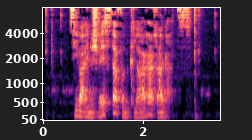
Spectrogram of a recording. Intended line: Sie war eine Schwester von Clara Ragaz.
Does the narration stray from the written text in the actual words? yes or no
no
